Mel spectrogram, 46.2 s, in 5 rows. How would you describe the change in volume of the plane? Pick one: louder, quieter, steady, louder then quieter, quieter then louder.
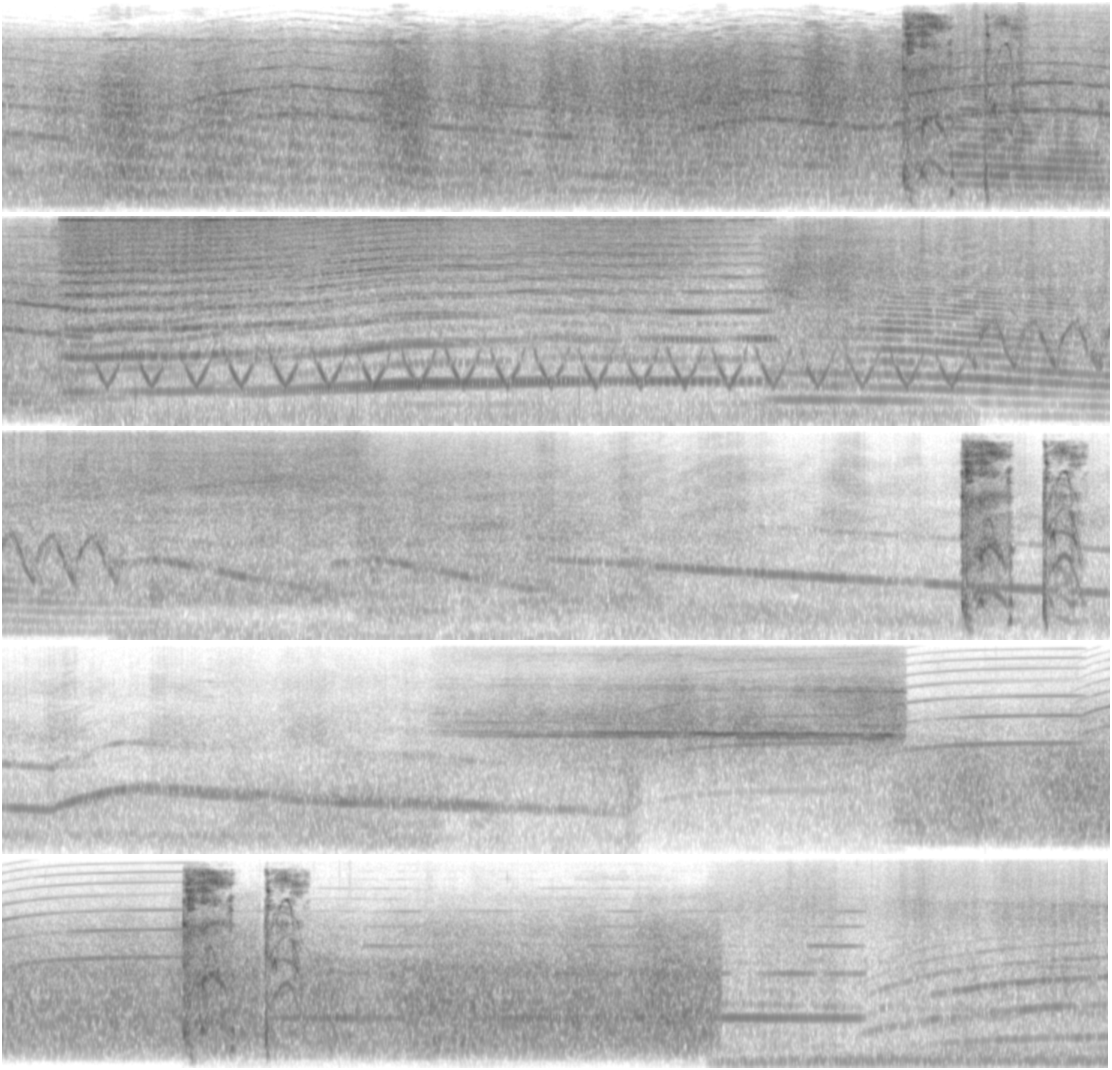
quieter then louder.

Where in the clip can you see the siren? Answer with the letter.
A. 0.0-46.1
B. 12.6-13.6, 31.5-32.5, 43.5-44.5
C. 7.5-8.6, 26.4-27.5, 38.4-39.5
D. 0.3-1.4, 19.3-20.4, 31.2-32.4
A.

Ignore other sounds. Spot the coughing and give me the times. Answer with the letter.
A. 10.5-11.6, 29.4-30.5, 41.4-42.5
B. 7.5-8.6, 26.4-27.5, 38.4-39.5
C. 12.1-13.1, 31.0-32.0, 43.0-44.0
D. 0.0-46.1
B.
